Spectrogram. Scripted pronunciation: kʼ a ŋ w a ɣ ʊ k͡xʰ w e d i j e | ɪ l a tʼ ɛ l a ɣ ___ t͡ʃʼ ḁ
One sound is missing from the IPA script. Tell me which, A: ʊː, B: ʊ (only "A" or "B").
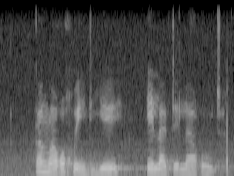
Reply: A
